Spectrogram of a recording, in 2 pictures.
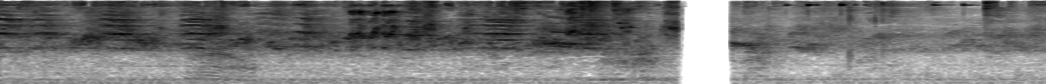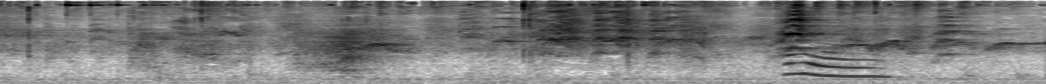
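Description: Birds squawk and chirp among the cages of a bird store, with rising calls near the end over a steady room hum and background chatter.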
